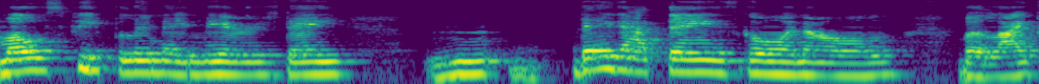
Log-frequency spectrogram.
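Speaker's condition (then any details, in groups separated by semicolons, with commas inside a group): No condition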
